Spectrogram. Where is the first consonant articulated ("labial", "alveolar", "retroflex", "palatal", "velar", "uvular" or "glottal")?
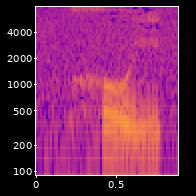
glottal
